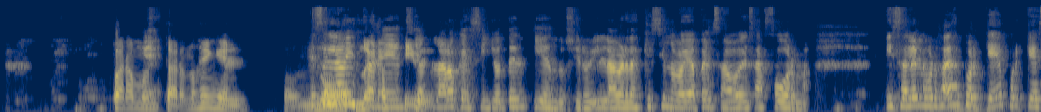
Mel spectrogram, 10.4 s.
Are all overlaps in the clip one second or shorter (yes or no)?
no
